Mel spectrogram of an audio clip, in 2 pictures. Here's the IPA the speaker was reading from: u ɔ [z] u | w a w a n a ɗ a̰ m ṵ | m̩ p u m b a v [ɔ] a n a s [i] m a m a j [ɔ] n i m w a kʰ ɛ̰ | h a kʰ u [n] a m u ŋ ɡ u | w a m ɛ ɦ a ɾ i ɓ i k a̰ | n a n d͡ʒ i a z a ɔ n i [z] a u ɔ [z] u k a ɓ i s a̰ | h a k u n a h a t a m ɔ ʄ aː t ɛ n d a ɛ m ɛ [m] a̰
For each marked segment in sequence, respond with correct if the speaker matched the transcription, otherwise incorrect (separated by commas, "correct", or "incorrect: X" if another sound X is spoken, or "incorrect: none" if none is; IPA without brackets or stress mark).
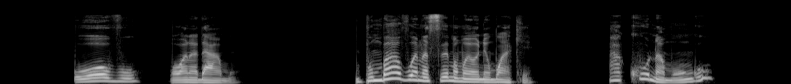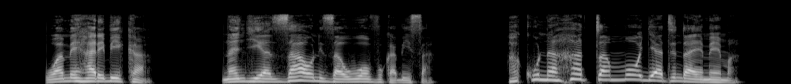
incorrect: v, incorrect: u, incorrect: ɛ, correct, correct, correct, incorrect: v, correct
